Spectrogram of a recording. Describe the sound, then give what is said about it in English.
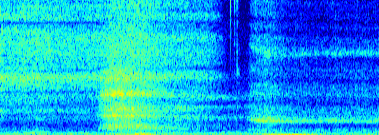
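A deep breath drawn in and let out, heard as a swelling breathy rush of air that peaks and slowly fades, then a second, softer airy puff, set against a steady hiss with no talking. “Now, let me take a deep breath.”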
